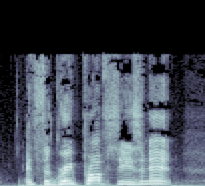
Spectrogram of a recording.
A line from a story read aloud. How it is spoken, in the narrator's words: a girl called out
